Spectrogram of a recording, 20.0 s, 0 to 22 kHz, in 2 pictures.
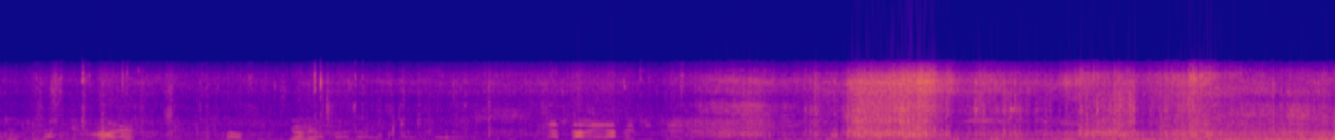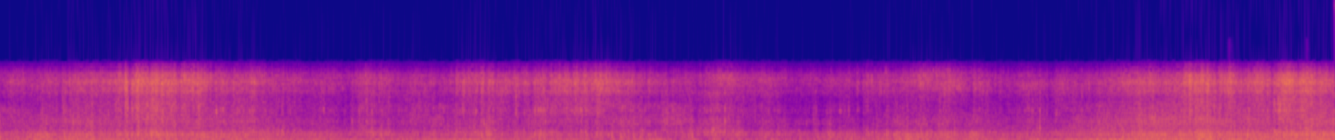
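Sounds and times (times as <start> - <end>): wind rushing over microphone: 3.2 - 20.0
skis hissing on snow: 5.1 - 9.7.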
